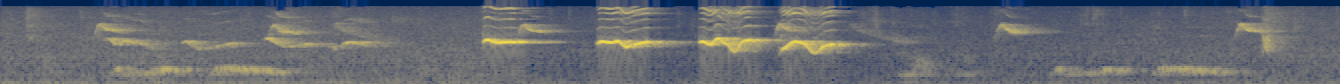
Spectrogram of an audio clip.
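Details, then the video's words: Male decoy bird gives paired falling whistles, then a burst of loud warbled, wavering notes, with a dove cooing low before and after. "Chim ngũ sắc mồi hót cực hay kích bổi nhanh nổi | chim ngũ sắc hót | ngũ sắc trống"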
